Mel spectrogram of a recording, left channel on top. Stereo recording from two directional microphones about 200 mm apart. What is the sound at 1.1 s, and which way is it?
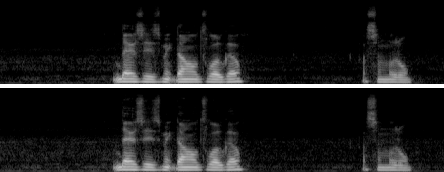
Speech, 10° left (ahead or behind).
